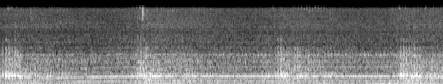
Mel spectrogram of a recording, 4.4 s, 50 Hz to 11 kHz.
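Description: Toyota Corolla engine running with a steady hum and light knocks about every 1.3 seconds. The mechanic takes the noise for the poly-V belt tensioner's damper vibrating, most likely under the load of the air-conditioning compressor.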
